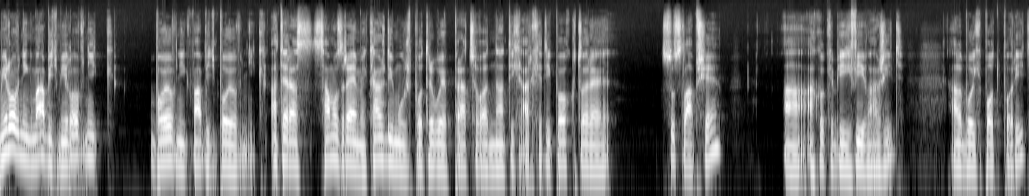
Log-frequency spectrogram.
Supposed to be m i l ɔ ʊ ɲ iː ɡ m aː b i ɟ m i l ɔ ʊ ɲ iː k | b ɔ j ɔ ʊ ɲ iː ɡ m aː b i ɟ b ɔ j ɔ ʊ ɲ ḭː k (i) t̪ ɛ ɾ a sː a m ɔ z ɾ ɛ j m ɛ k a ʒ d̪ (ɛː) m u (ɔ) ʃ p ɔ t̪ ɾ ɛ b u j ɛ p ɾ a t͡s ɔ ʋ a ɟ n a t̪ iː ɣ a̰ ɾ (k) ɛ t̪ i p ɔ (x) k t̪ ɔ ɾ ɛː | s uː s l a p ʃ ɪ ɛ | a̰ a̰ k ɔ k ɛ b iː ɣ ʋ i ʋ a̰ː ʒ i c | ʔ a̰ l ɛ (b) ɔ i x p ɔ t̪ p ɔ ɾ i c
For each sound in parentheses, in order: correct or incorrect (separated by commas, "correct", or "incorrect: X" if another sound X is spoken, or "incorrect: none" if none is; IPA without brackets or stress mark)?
incorrect: a, incorrect: iː, incorrect: u, incorrect: x, correct, correct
